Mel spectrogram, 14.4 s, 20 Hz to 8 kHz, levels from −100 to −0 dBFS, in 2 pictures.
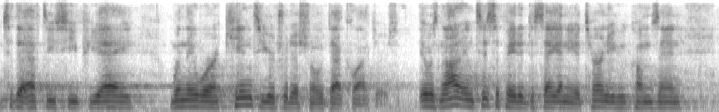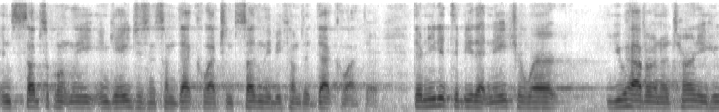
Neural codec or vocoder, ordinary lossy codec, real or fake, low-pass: codec, 16 kHz, 16 kbps, FreqCodec, smaller model; Opus, 32 kbps; fake; 7.2 kHz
